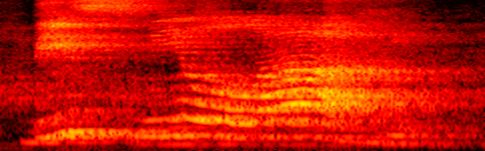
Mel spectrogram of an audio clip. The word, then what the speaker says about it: Bismillahi: Bismillahi. Bismillahi dibacanya itu harus tipis lafaz Allahnya. Kedengarannya tipis dia berbunyi a.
